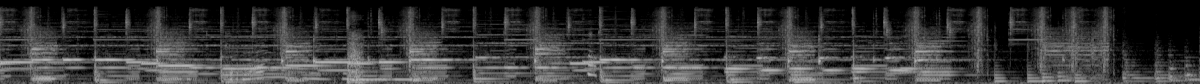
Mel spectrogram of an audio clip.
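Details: Bright tinkling children's-style music with plucked notes and a brief murmur of speech, and no animal calls.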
